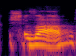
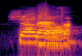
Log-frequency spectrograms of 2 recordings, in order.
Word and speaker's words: Shazza: Yeah, okay, so I put the wrong emphasis on the wrong syllable. And it's not Shazam, it's Shazar, right? You're gonna really tap into your inner bogan, Shazza. There's no R at the end.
